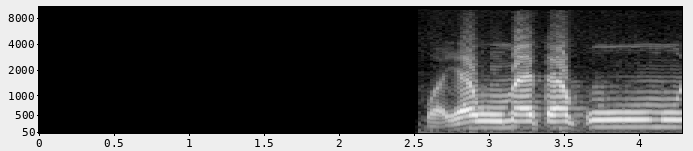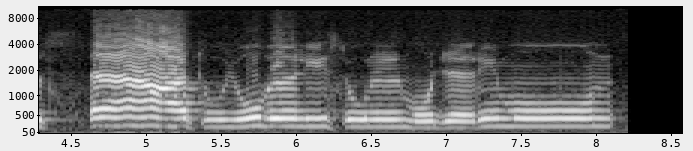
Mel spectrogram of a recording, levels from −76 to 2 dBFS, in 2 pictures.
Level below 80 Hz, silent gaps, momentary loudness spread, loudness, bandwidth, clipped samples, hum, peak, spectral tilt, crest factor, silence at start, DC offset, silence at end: -50 dBFS; none; 9 LU; -8 LUFS; 10.5 kHz; 0.2%; none; 0 dBFS; -4.5 dB/octave; 10 dB; 2.55 s; 0.8%; 0.5 s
